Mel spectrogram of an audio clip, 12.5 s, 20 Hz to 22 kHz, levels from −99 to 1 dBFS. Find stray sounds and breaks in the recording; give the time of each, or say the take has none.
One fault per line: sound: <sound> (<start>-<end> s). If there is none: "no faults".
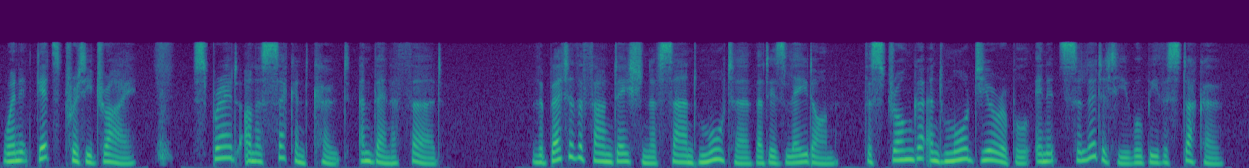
sound: sniff (1.5-1.8 s)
